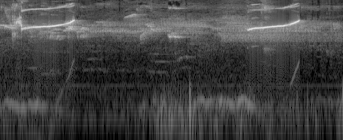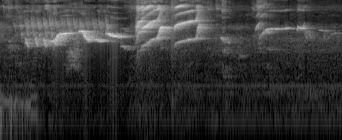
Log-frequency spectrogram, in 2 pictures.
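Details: Male and female Oriental magpie-robins singing, used to lure birds: bright rising whistles around half a second and three seconds in, mixed with varied chirps, trills and sweeping notes, over a low rumbling murmur during the first half.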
